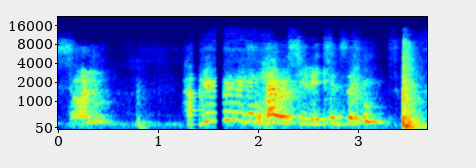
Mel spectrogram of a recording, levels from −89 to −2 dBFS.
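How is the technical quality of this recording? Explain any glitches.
The recording has three network glitches, all concentrated between about 1.3 and 2.7 seconds.

From 1.33 to 1.43 s, a burst of packet loss drops about 60 ms. The receiver extends the last sound and fades it out for 66 ms, then jumps ahead. A spectrogram shows smeared, decaying bands and then an abrupt change.

At 1.58 to 1.67 s and at 2.60 to 2.67 s, there are short stalls from a late packet. The jitter buffer ran dry, so the receiver stretched the sound for about 62 ms and then 40 ms before resuming where it left off. Nothing is lost. The waveform shows a briefly repeated, flattened stretch.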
